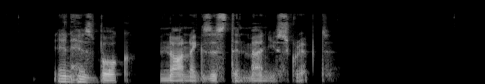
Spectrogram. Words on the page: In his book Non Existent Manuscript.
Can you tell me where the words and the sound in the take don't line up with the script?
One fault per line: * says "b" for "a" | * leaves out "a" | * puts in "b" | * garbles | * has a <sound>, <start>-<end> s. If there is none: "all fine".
all fine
